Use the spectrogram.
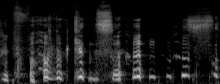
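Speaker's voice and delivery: slow and high through laughter; laughing, drawn out. Real, not acted. Repeating her friend's joke, slow and laughing. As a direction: savour the phrase while cracking up.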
